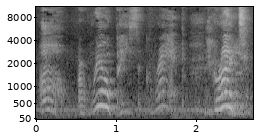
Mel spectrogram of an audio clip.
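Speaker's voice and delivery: lightly voiced goblin, pleased over junk; goblin delight. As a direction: gush over the lint like a treasure. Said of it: "She goes".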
